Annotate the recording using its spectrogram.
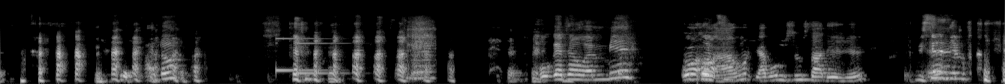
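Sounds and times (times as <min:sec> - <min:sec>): two-note doorbell chime: 0:02.8 - 0:03.6.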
